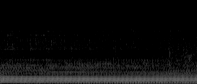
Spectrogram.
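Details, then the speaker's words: Steady, fast mechanical buzz with constant droning hum from a percussion therapy device at high speed, used on the muscles on the outside of a scoliosis curve and stopping at each segment near the apex. "and when we go to the high speed working mostly the muscles so going to high"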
